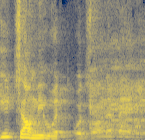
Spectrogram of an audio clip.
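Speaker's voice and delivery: angry-sounding rant. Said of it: "That's for my father".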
